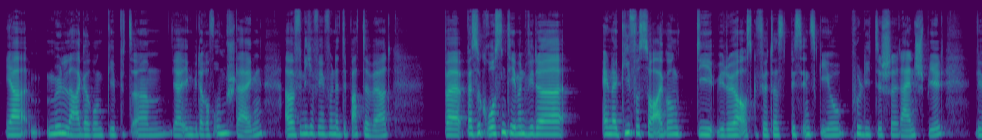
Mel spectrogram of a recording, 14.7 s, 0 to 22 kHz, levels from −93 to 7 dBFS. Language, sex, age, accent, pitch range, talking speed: German, female, 20-39, German, 165-200 Hz, 145 wpm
